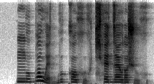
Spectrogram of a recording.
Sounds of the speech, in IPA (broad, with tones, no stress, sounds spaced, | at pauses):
ŋ u˥ b ɔ˥ w ɛ˩ d b u˥ k ɔ˥ xʷ ɛ˩ xʷ t͡ɕʰ ɛ˥ d æ˥ o̯ ɾ ɔ˥ ʃ u˩ xʷ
